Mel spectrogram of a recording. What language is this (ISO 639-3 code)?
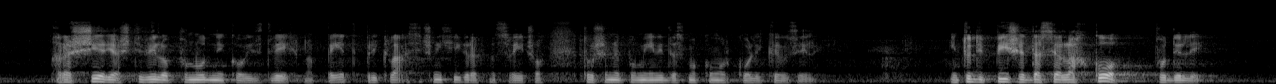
slv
